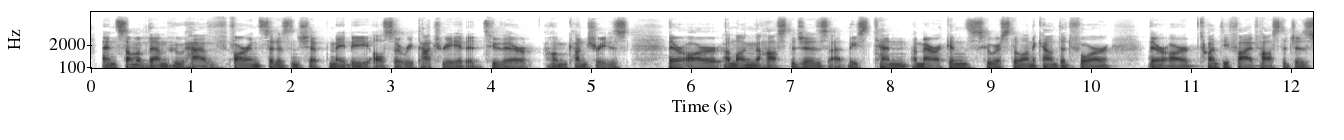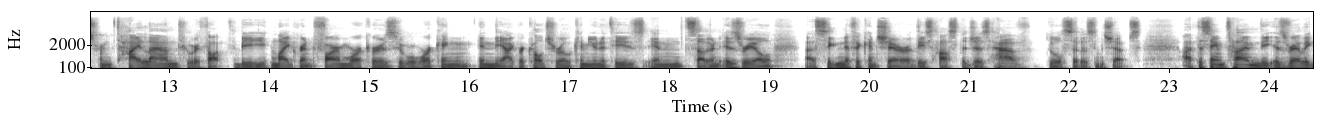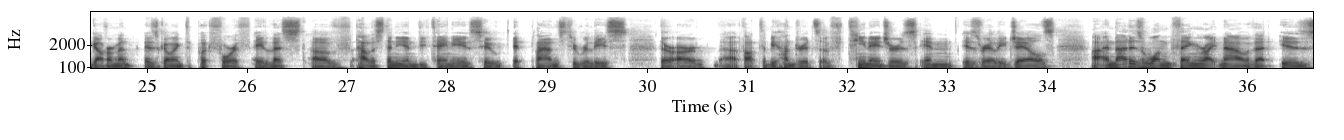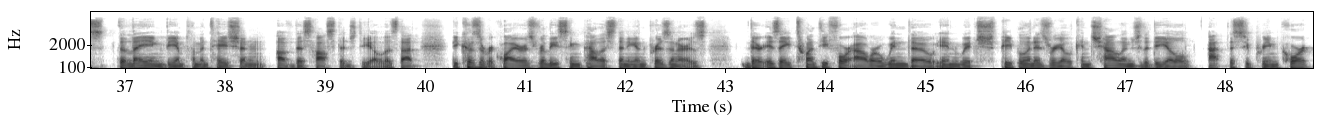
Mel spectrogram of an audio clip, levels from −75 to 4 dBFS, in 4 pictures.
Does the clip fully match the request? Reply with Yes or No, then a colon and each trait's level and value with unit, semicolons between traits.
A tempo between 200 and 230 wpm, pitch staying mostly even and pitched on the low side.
No: average, 175 wpm; narrow, 2.2 semitones; very low, 95 Hz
